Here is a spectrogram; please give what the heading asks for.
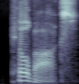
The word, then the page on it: pillbox: American English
